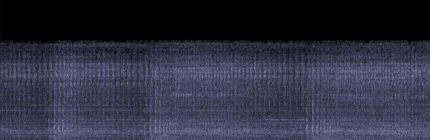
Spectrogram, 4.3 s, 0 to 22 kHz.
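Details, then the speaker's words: Hero Splendor Plus BS6 single-cylinder motorcycle at idle; uneven tappy clatter with surges about every second; owner suspects degraded oil or increased valve clearance, unconfirmed. "लेकिन आवाज आ रही है अब हो सकता है कि ऑयल खराब हो रहा है इस वजह से आ रही"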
